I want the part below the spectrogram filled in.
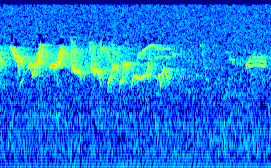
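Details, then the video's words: Quiet, high chirping from a bird: a quick string of thin, sliding tweets for about two seconds, then a short whistle, over a low steady hum. "Birds Chirping Sounds"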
